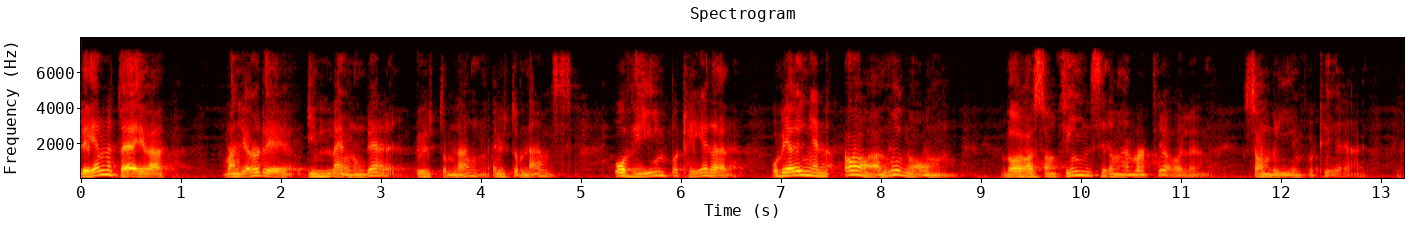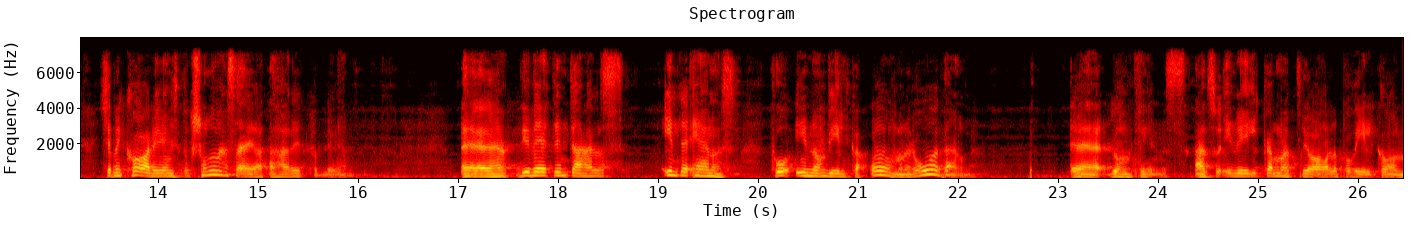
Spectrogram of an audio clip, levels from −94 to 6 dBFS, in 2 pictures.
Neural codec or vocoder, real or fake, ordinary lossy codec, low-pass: codec, 24 kHz, 1.5 kbps, HILCodec; fake; none; 7.2 kHz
